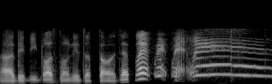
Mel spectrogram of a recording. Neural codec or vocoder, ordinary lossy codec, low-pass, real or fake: codec, 16 kHz, 2 kbps, X-Codec, HuBERT features, trained on general audio; MP3, 32 kbps; 5.4 kHz; fake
